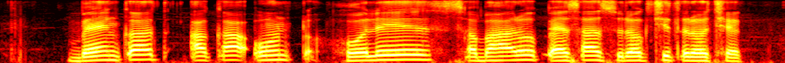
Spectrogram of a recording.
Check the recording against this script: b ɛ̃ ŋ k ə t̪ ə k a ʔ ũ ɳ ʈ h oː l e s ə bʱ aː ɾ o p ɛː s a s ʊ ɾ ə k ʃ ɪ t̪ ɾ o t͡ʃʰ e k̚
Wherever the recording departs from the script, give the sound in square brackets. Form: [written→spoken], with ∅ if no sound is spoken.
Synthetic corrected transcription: b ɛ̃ ŋ k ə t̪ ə k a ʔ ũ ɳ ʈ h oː l e s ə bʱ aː ɾ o p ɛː s a s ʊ ɾ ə k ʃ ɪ t̪ ɾ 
